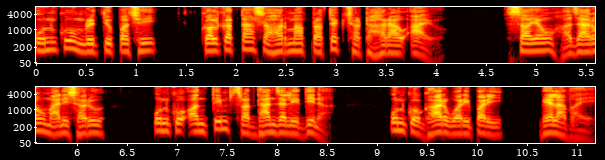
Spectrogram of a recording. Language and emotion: Nepali, neutral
